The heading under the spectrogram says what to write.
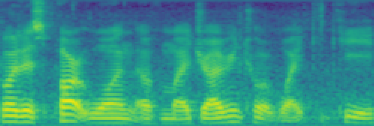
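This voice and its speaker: The man's pitch sits in the medium range. He keeps a moderate pace and fairly even intonation. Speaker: real estate agent. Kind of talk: narrated driving tour. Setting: in a car. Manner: monotone.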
